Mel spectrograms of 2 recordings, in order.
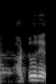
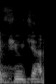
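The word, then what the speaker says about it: future: बोले नालायक, ये फ्यूचर है।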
